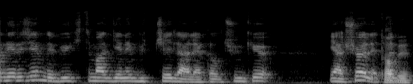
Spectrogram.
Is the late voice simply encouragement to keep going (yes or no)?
yes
